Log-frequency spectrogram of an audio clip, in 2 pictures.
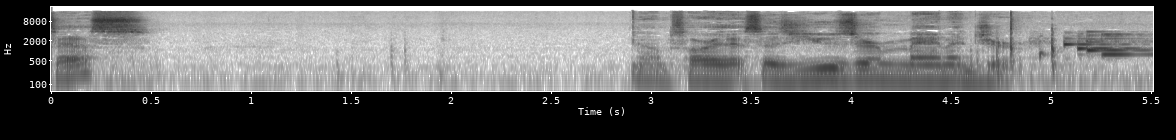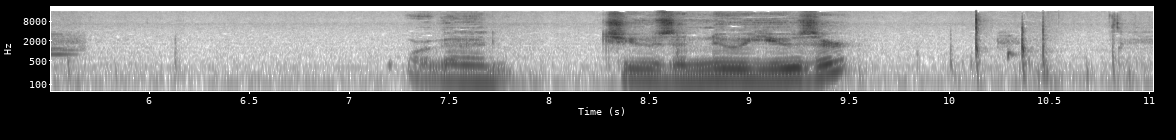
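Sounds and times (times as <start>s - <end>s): descending electronic chime: 5.0s - 5.7s.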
